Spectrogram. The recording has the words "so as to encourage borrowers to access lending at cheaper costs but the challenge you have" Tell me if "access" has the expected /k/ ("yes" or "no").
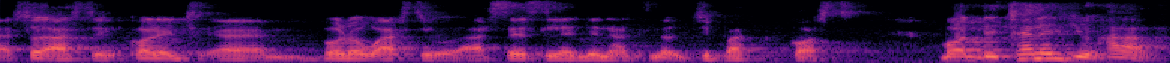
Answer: no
